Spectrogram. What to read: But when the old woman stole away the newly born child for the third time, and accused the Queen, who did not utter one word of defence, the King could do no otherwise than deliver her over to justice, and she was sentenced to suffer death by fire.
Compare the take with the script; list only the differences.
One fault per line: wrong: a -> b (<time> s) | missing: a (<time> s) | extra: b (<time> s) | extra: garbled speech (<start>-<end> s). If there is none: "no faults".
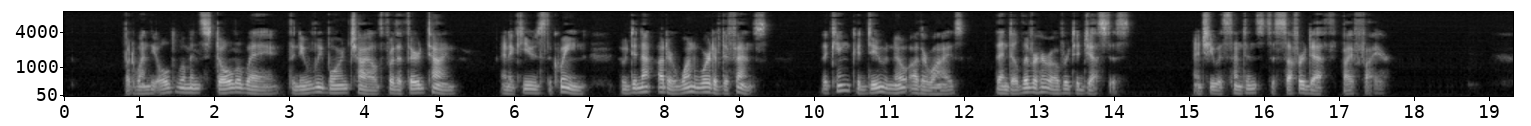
no faults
